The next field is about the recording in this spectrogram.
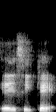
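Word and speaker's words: ஃ: special alphabet in tamil it's called ik it's a it it looks so beautiful um pronounced as a c k ack with a short sound right and so by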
